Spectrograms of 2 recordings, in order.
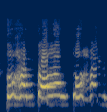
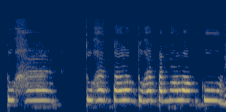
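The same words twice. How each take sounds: First: Very high, loud, frantic shriek for help; panicked scream to God. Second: High, pleading cry for help, voice stretched thin; crying out to God. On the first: On the roller coaster, terrified, screaming loudly for God's help. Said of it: "Jadi tapi aku ngomongnya gitu". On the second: Reliving a moment of fear, begging God for help in a high cry. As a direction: call on God like you're suddenly in danger. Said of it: "Di situ itu aku bisa langsung". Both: Retold or imitated.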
